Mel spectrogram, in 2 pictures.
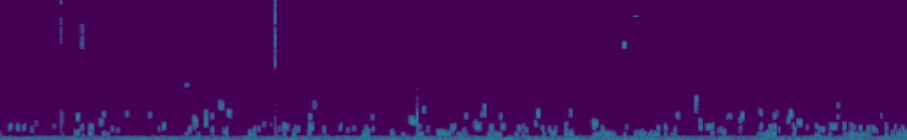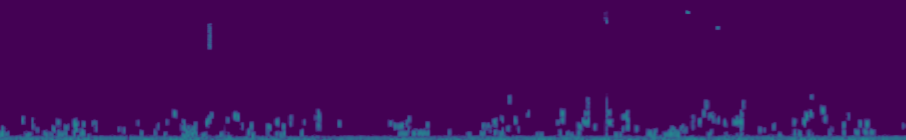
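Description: An older woman speaks calmly through a microphone.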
